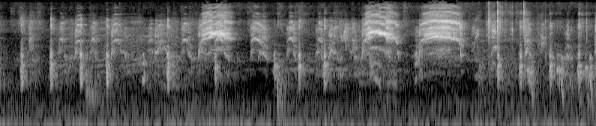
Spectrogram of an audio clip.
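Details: Female chukar partridge calling: a busy series of short, harsh, broadband clucks and chattering notes with several louder, fuller bursts near the middle and end, over a quiet background.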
